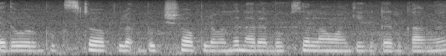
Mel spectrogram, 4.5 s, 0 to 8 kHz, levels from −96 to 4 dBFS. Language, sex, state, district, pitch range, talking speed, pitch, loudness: Tamil, female, Tamil Nadu, Kanyakumari, 200-215 Hz, 160 wpm, 205 Hz, -18 LUFS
